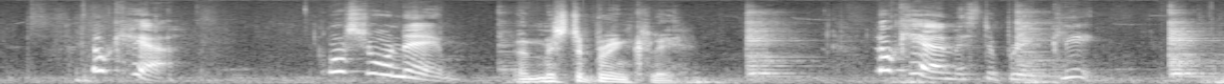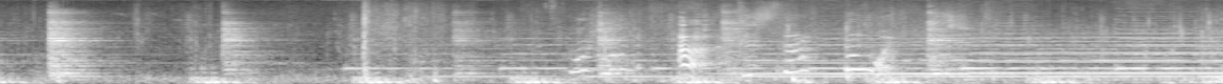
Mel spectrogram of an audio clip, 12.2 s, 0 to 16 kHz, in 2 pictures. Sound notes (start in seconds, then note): 5.5 noise of someone banging on pipes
